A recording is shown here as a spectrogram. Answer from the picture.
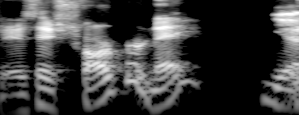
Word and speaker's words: Charbonnet: Is it Charbonnet? Yeah, It's Charbonnet, Charbonnet.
